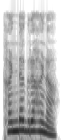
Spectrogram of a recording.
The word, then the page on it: ಖಂಡಗ್ರಹಣ: khaṇḍa grahaṇa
